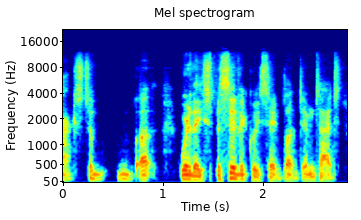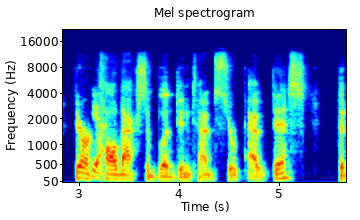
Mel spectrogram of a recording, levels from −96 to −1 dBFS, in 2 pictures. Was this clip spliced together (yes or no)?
no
